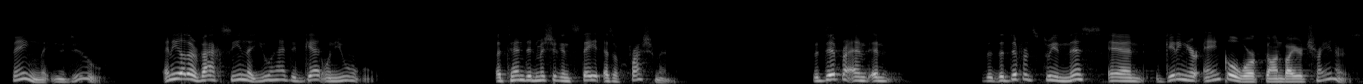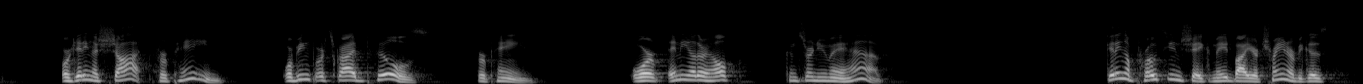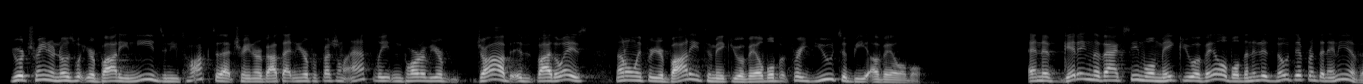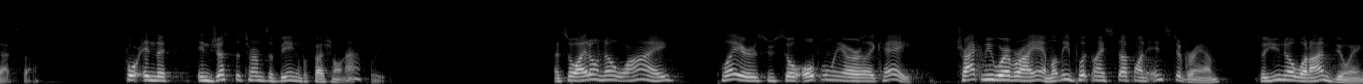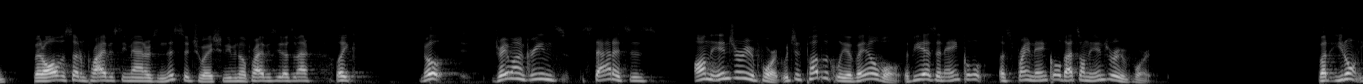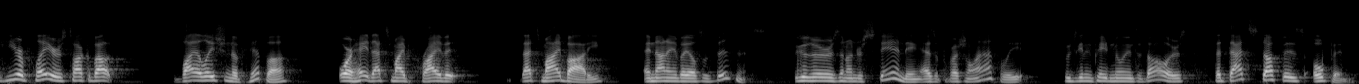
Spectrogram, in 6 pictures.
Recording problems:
muffled; very; fading above 2 kHz

